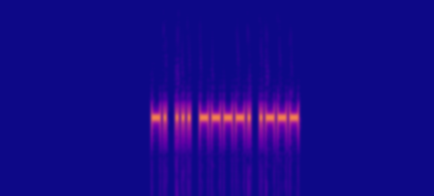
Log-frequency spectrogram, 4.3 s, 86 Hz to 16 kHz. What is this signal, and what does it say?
Morse code, heard as a keyed tone, about 43 wpm, 690 Hz. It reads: NS9J
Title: USA Call Signs - 4 Characters - 40wpm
